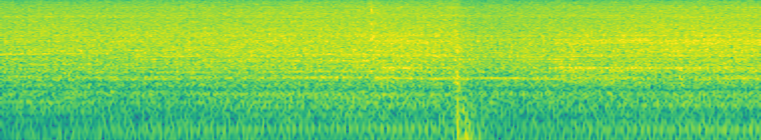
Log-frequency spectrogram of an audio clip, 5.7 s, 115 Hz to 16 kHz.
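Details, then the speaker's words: 2004-2008 Ford F150 after serpentine belt replacement, air duct refitted: engine starts quiet and settles into an even, smooth idle with no squeal or rattle from belt, tensioner or pulleys; healthy. "starts up there he started quiet and smooth"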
